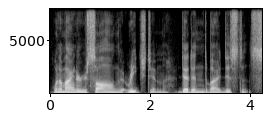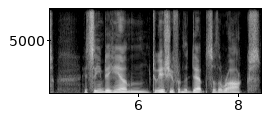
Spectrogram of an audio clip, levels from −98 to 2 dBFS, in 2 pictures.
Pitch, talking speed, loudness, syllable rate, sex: 110 Hz, 150 wpm, -19 LUFS, 3.9 syllables/s, male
